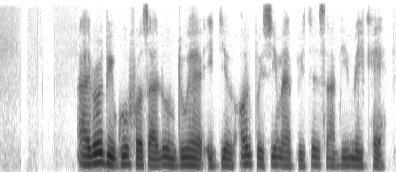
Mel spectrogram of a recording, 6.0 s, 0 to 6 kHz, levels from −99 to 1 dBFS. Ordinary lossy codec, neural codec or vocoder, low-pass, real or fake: none; codec, 24 kHz, 0.9 kbps, WavTokenizer, medium speech release version 1; 5.4 kHz; fake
